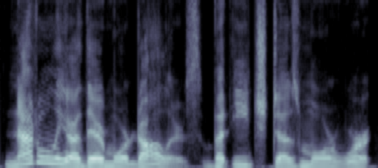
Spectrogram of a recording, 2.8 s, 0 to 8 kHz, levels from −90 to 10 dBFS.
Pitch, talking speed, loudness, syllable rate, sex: 165 Hz, 230 wpm, -16 LUFS, 5.6 syllables/s, male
